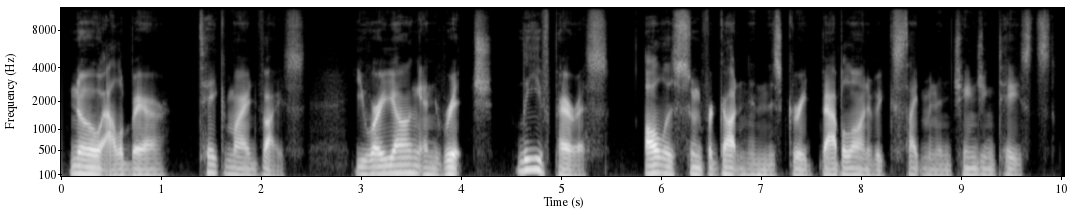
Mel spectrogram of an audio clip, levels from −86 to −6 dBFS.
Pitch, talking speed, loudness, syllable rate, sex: 100 Hz, 140 wpm, -20 LUFS, 4.7 syllables/s, male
